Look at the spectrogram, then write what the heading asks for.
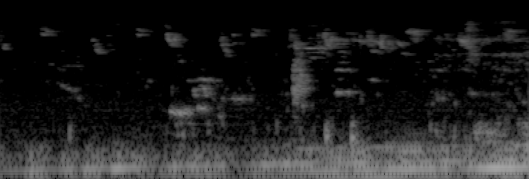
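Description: Small birds chirping faintly and intermittently in short, high-pitched notes. A low hum grows louder in the second half.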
